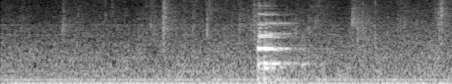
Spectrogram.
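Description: Quiet pause filled by a steady low electrical hum, with faint rustling and handling as Bible pages are turned at a wooden pulpit. A single short, sharp pitched blip comes a little over a second in.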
